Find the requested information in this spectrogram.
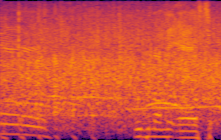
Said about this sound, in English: Please hold the applause till the end.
